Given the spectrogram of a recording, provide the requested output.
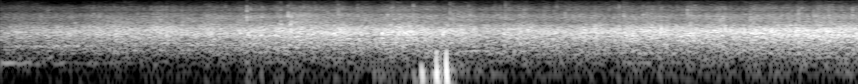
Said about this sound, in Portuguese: Vamos aplaudir a Jesus por isso.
